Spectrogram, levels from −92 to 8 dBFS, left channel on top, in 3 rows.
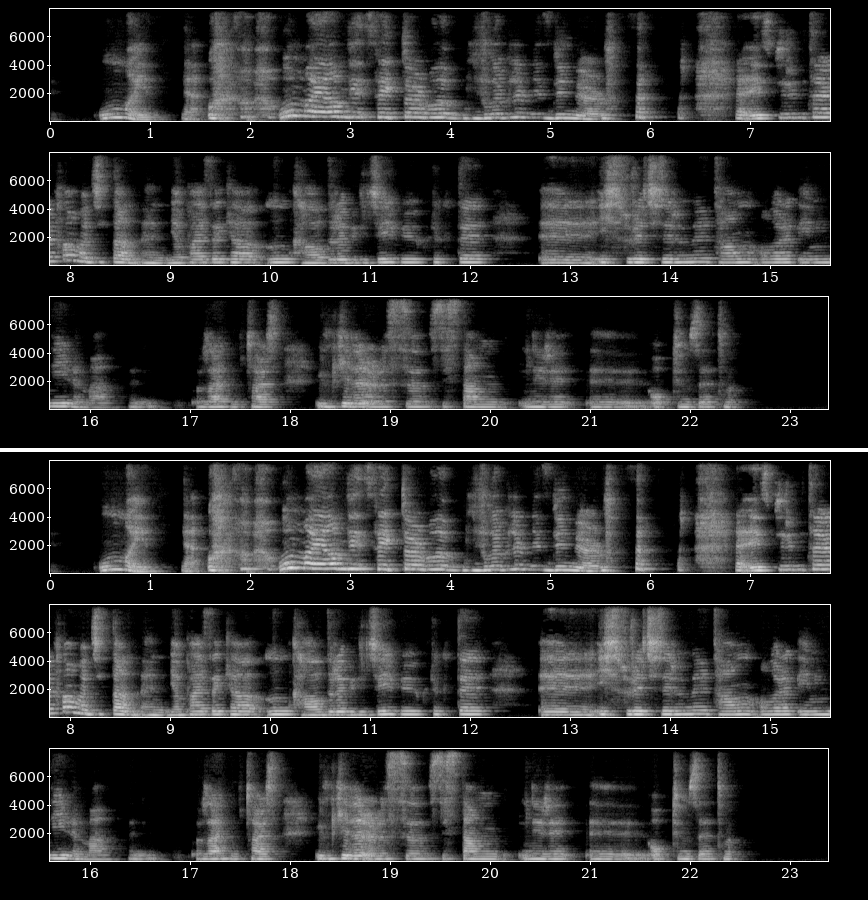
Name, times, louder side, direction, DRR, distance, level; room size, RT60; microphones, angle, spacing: voice 1, 0.5-1.1 1.3-6.0 6.5-12.4 12.7-16.7 17.1-22.4, right 3 dB, 75° right, 0 dB, 0.6 m, -22 dB
3.0 x 2.3 x 2.2 m, 0.32 s
head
